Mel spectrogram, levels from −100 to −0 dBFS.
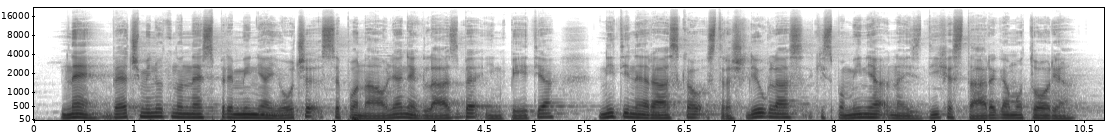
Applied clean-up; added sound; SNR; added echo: none; none; none; none.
